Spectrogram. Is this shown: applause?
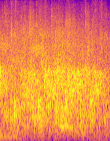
yes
